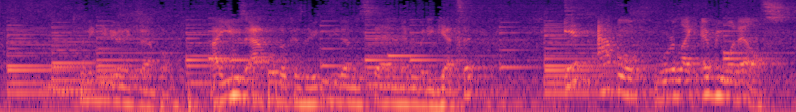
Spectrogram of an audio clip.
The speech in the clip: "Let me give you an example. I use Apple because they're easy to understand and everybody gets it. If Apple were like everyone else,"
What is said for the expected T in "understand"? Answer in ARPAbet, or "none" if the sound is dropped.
T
